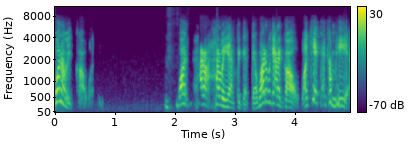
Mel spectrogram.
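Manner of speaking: loud, tough, mobster voice. Retelling how Tom asks questions about going somewhere, imitating Tom as tough mobster. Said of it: "Like like a like a tough mobster".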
